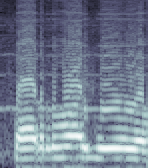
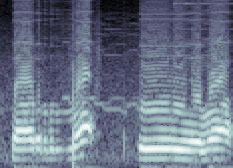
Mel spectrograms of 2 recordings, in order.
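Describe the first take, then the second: First: It runs on with no break, giving 'yeva'. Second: It pauses before the vowel, giving a clean 'eva'. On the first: The vowel turns into a 'ya' sound. The speaker calls it wrong. "ఆప ఆపకుండా పాడి చూడండి" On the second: The vowel comes cleanly from the throat. The speaker calls it right. "ఆపి పాడండి"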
